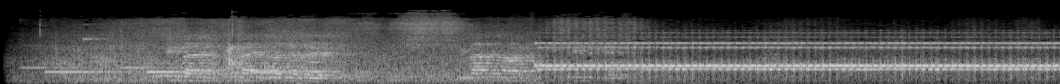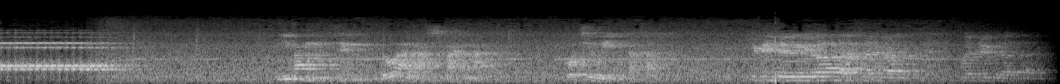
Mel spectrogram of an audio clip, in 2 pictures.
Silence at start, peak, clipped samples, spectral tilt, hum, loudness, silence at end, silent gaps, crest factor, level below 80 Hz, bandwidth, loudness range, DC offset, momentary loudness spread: 0.1 s; -2 dBFS; under 0.1%; -3.5 dB/octave; none; -17 LUFS; 0.15 s; none; 16 dB; -46 dBFS; 12 kHz; 4 LU; under 0.1%; 11 LU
